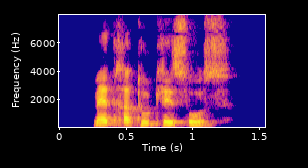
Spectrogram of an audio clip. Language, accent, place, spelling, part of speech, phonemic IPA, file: French, France, Lyon, mettre à toutes les sauces, verb, /mɛ.tʁ‿a tut le sos/, LL-Q150 (fra)-mettre à toutes les sauces.wav
- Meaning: 1. to put the same ingredient in every sauce that you make 2. make (something) fit every occasion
